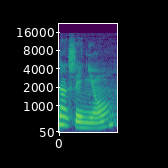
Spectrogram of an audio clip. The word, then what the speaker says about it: enseignant: Un enseignant, un enseignant, enseignant, gnang. Get the G and give that gnang.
